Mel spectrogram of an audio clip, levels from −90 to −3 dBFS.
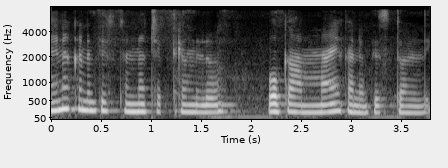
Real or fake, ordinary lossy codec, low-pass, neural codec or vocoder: fake; none; 7.2 kHz; codec, 16 kHz, 2 kbps, X-Codec, HuBERT features, trained on balanced general audio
